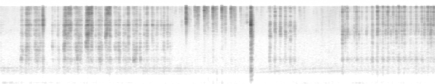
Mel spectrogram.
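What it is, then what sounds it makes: Wax-coated scratch art card. A wooden stylus scrapes the black wax coating around a squirrel design on a flat scratch-art card lying on a table, while the other hand steadies the card. The result is a series of bright, rasping scratch strokes in quick bursts, with a single sharper click near the middle and a brief pause before the scraping picks up again.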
